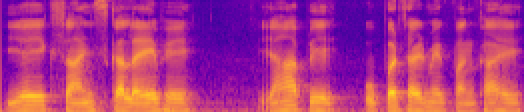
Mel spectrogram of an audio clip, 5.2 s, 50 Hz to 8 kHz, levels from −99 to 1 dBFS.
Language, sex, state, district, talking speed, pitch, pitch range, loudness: Hindi, male, Punjab, Pathankot, 160 wpm, 110 Hz, 105-115 Hz, -18 LUFS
